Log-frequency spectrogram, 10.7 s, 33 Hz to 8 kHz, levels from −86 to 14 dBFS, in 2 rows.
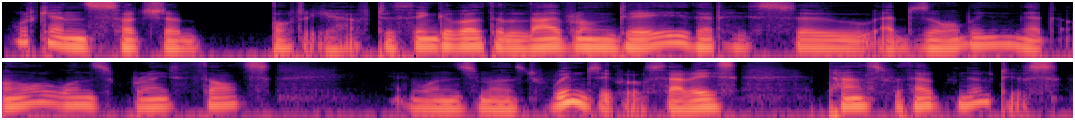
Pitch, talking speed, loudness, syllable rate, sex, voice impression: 110 Hz, 160 wpm, -21 LUFS, 4.7 syllables/s, male, masculine, very adult-like, slightly thick, slightly halting, sincere, slightly friendly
